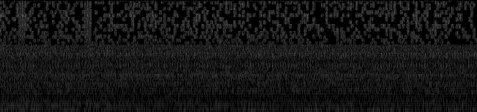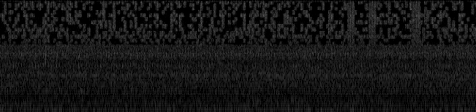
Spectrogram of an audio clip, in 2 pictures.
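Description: Pickup truck engine idling steadily, a constant low rumble.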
